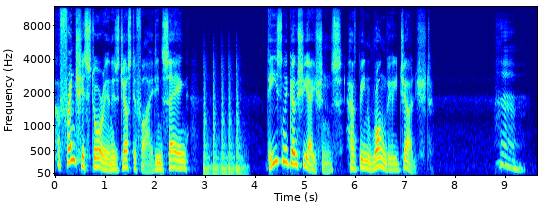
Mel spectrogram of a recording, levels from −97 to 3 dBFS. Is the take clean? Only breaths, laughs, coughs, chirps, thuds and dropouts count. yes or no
no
